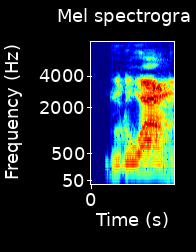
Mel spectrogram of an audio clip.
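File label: "juruwang", Malay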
